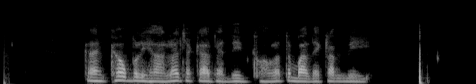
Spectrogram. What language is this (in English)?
Thai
